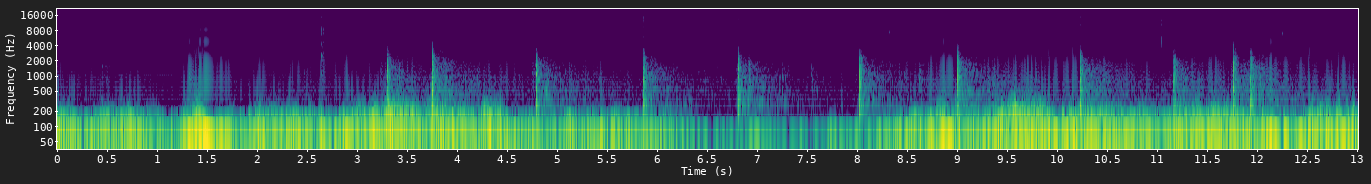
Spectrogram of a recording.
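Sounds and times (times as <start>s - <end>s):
low rumble: 0.0s - 6.2s, 8.4s - 13.0s
distant fireworks bangs: 3.2s - 12.5s.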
